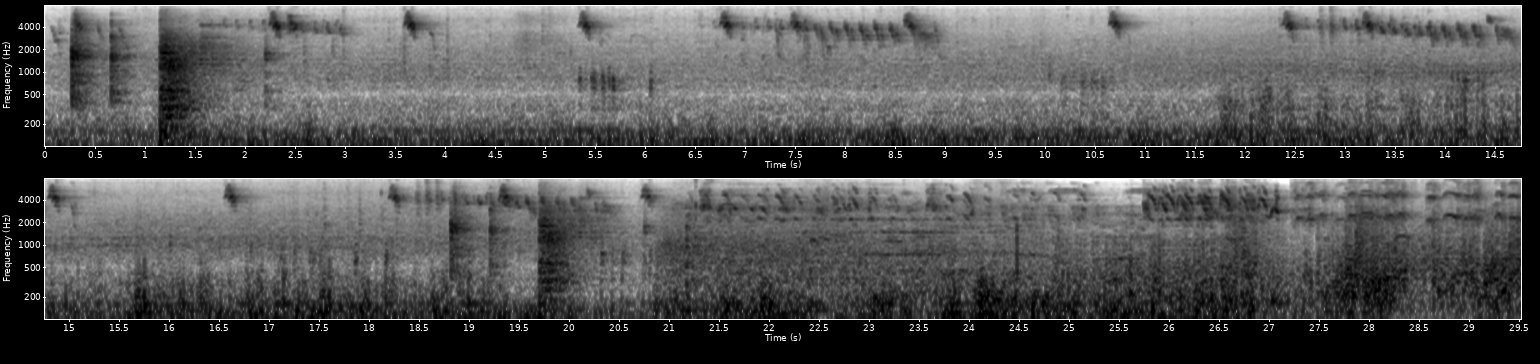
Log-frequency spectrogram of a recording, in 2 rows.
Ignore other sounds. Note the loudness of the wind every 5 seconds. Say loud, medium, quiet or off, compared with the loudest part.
quiet, quiet, quiet, medium, loud, loud.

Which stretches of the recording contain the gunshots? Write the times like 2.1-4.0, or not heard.
0.2-2.2, 18.8-20.8.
